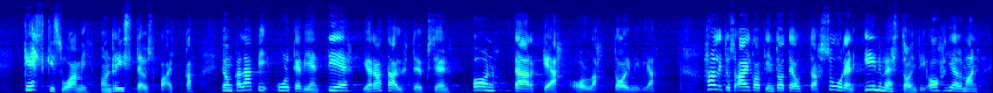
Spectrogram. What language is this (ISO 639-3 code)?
fin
